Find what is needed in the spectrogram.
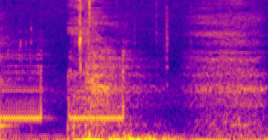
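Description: Telephone ringing tone of an outgoing call: one double ring, two short beeps close together in the first second, while waiting for the called phone to be answered.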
